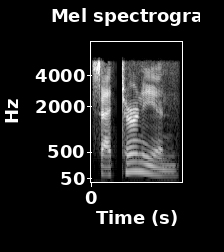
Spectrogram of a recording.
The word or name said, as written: Saturnian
